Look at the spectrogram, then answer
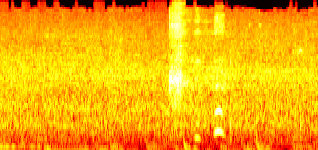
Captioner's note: laughter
